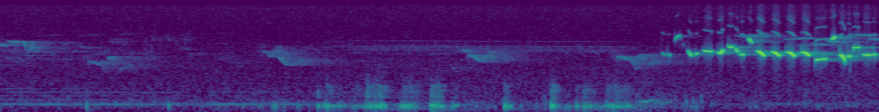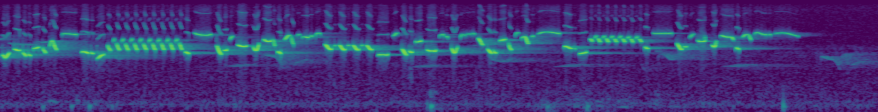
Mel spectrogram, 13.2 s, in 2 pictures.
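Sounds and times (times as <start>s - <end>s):
winter wren singing rapid high trills and twitters: 4.3s - 12.6s.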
